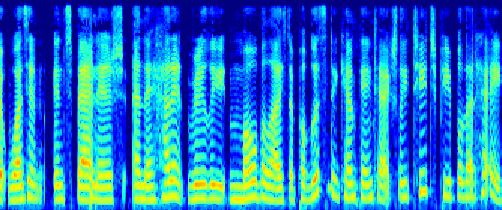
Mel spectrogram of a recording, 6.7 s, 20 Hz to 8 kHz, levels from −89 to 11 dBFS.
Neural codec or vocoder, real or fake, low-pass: codec, 24 kHz, 0.9 kbps, WavTokenizer, medium speech release version 2; fake; 7.2 kHz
